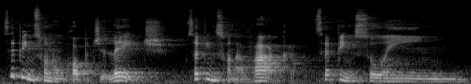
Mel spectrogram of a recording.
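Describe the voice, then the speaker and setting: A man's voice: big pitch swings, unhurried. A young man with a Brazilian accent, a psychologist giving an online lecture, explaining and asking viewers questions directly. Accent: Brazilian Portuguese. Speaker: psychologist teaching a course. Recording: echoey room with faint rumble.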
